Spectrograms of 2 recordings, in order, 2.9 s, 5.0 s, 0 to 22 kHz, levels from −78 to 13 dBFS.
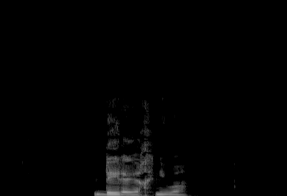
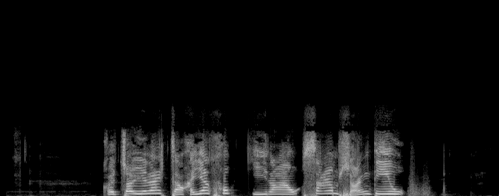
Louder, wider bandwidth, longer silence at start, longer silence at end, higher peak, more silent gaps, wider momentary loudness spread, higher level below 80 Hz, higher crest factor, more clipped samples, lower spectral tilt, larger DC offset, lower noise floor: second, -30 LUFS vs -14 LUFS; first, 11 kHz vs 9.8 kHz; about the same, 0.95 s vs 1.05 s; first, 1 s vs 0.75 s; second, -12 dBFS vs 0 dBFS; neither; first, 15 LU vs 7 LU; second, -58 dBFS vs -36 dBFS; first, 22 dB vs 14 dB; neither; first, -6.5 dB/octave vs -4 dB/octave; neither; first, -79 dBFS vs -66 dBFS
